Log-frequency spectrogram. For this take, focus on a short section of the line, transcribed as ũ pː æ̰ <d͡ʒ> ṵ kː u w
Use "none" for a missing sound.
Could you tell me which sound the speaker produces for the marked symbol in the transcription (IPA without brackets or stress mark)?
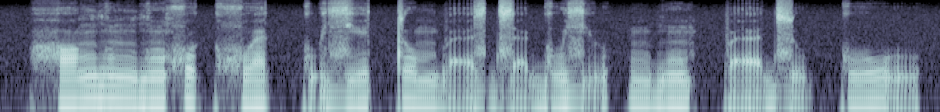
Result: d͡z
